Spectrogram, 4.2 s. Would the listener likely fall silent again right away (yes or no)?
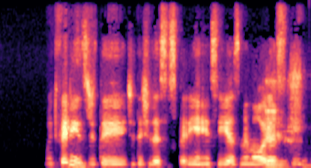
yes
